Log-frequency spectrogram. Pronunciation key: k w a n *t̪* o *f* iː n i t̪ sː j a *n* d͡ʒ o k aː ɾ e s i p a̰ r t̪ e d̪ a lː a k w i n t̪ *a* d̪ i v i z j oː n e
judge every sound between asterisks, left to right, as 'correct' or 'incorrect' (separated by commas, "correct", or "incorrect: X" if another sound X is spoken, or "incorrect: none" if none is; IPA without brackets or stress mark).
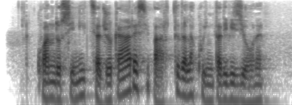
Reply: incorrect: d̪, incorrect: s, incorrect: none, correct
